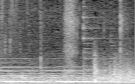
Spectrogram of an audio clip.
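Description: In Yooka-Laylee, a brief watery squish and splash of a character moving through water plays under steady tonal game music.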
